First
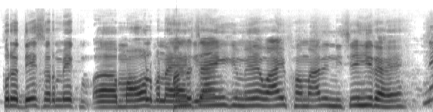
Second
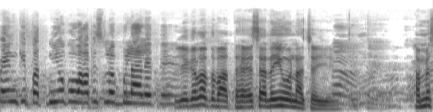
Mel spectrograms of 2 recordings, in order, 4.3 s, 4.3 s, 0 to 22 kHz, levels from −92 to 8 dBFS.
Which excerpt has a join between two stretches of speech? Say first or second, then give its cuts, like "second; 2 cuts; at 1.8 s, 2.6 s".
first; 1 cut; at 1.8 s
